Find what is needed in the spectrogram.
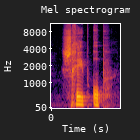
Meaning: inflection of opschepen: 1. first-person singular present indicative 2. second-person singular present indicative 3. imperative
- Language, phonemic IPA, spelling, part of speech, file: Dutch, /ˈsxep ˈɔp/, scheep op, verb, Nl-scheep op.ogg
